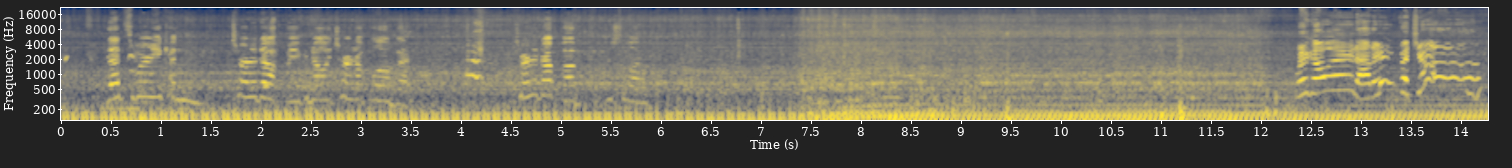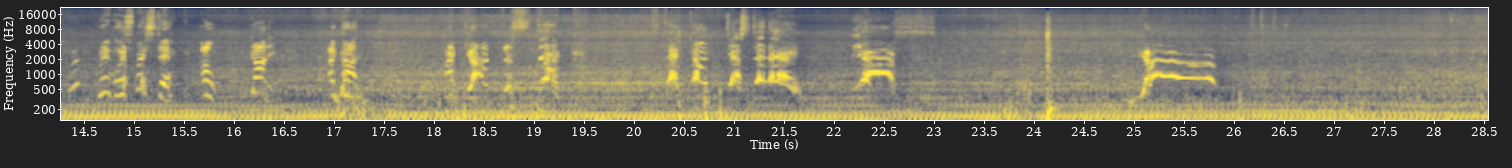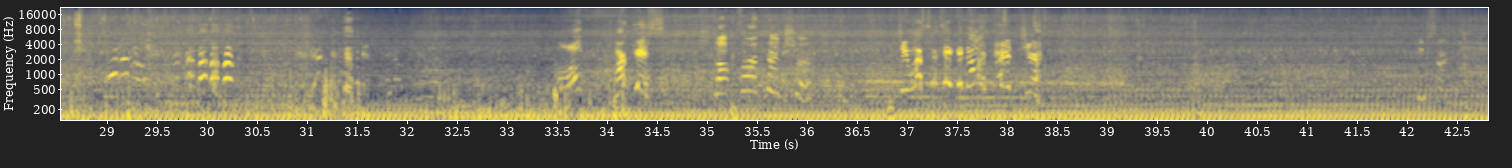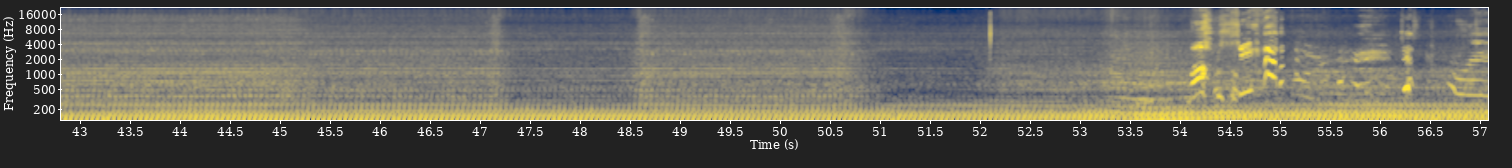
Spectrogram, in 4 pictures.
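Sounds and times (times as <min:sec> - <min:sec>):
riding lawnmower engine: 0:00.0 - 0:57.0
short high cries: 0:20.2 - 0:23.2, 0:25.0 - 0:26.0, 0:53.9 - 0:57.0.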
